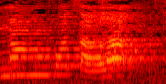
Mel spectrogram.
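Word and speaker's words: مَنْ قَتَلَ: Ini adalah ikfa karena nun mati bertemu dengan qof. Jadi bacanya harus didengungkan. Jadi mangkotala. Lanjut.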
